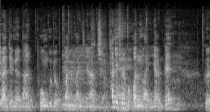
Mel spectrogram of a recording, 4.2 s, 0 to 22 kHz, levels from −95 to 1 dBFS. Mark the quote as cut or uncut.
uncut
